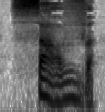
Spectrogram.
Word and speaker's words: savent: You don't pronounce it, so you get the sound savent.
